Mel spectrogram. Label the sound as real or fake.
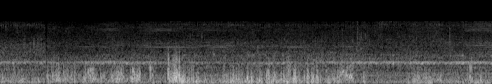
real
